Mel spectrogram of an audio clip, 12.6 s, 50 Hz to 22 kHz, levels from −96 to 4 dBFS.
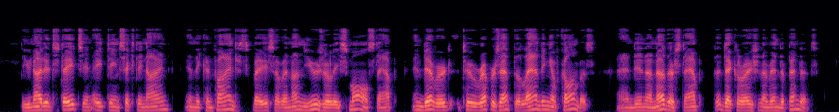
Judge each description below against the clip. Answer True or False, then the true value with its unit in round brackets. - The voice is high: False (120 Hz)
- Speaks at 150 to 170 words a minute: False (140 wpm)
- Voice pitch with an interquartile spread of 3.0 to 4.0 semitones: True (3.6 semitones)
